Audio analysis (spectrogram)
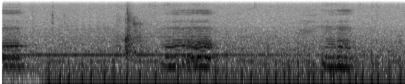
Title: German shepherd snoring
